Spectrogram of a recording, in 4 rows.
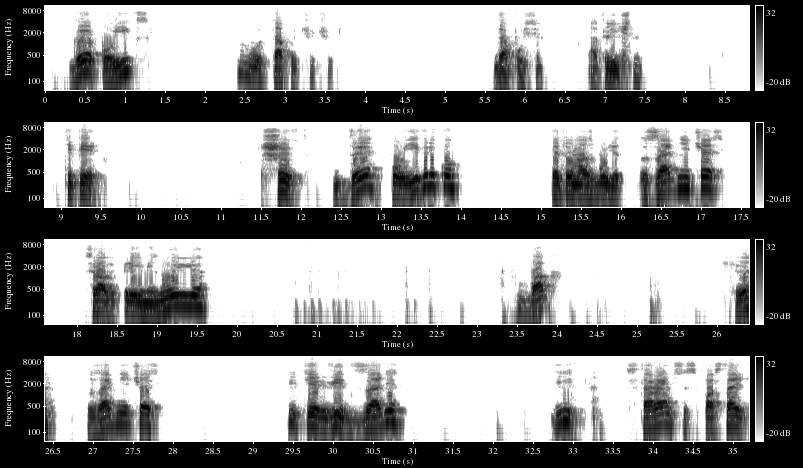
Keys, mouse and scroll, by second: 0.7 x, 5.4 click, 6.8-8.7 middle drag, 10.3 click, 12.6 shift+d, 13.3 y, 15.8 click, 18.0 click, 20.8-25.8 drag, 20.8-22.7 BackSpace, 26.7-27.4 middle drag, 28.3 click, 30.1-31.2 middle drag, 32.0 shift+middle click, 33.0 shift+middle click, 34.4-35.2 drag.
